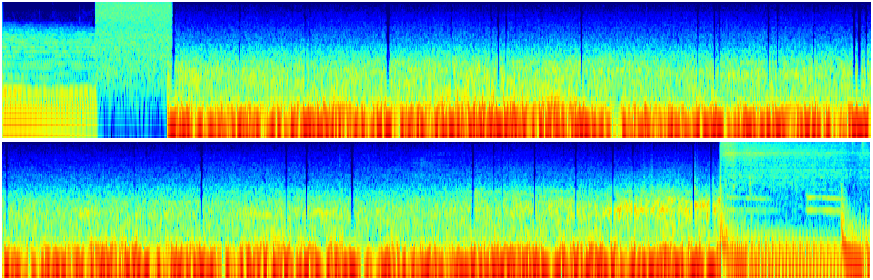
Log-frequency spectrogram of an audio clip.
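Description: Strong wind buffeting the camera microphone, starting about a second in: a loud, constantly fluctuating low rumble that drowns out everything else.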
